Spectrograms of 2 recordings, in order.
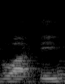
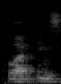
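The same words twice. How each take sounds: First: The final s of things is dropped. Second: The final s of things is clearly pronounced. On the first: The speaker calls it wrong. "S-nya ini nggak eh, dibaca ya" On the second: The speaker calls it right. "Padahal S ini juga penting ya"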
